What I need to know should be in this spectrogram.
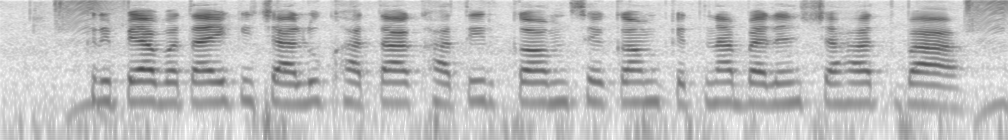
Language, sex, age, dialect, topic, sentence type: Bhojpuri, female, 18-24, Western, banking, statement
